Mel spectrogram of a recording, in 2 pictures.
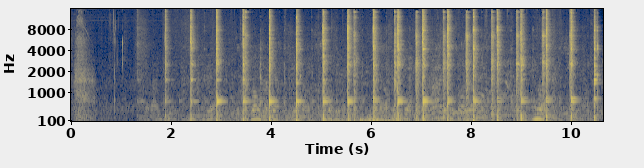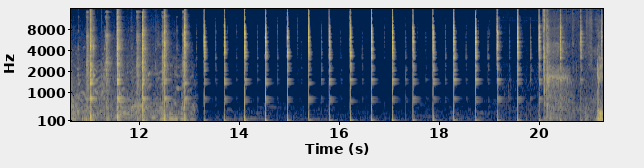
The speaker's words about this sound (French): Alors là, moi, j'ai cru reconnaître. Ça tape, c'est régulier. C'est même euh, rythmé d'une façon très précise. C'est une taille de pierre, non Voilà, euh, c'est les tailleurs de pierre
